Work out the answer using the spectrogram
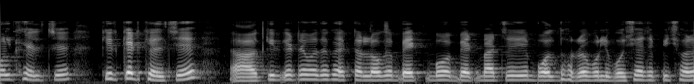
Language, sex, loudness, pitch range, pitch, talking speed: Bengali, female, -20 LUFS, 190-220 Hz, 205 Hz, 165 wpm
